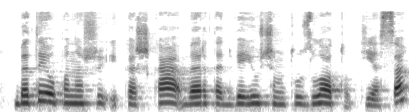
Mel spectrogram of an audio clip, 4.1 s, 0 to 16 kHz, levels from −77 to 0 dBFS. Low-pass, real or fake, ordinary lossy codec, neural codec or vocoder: 14.4 kHz; real; MP3, 48 kbps; none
